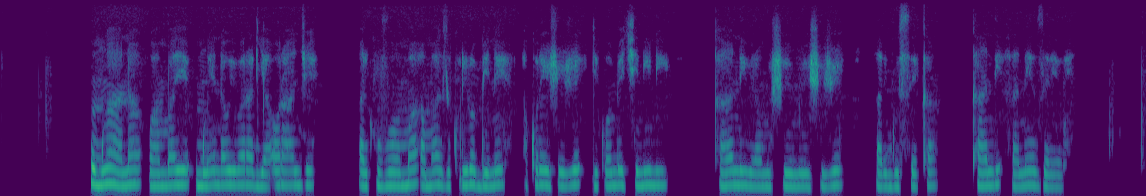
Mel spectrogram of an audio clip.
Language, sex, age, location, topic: Kinyarwanda, female, 18-24, Huye, health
